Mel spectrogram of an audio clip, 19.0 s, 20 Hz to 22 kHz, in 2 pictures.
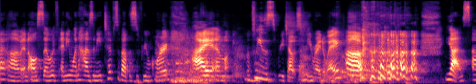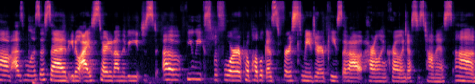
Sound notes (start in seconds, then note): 3.2 audience laughs; 5.8 laughs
